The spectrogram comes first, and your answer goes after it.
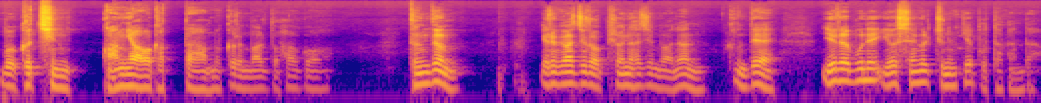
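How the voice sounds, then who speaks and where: Slow-paced and dark, mellow in tone, a man talks with ordinary pitch variation. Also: very clean recording, silent background. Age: 80s+. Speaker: pastor. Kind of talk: sermon. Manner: conversational, with fillers.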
